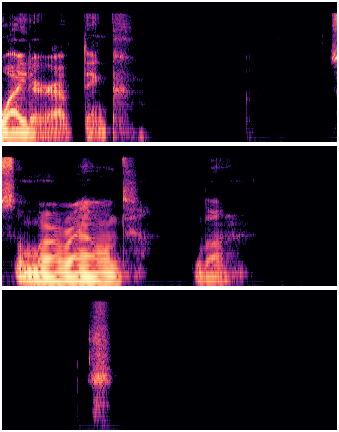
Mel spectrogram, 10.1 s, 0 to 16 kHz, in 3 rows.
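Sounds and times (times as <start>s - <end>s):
man's sharp breath: 7.5s - 7.9s.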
